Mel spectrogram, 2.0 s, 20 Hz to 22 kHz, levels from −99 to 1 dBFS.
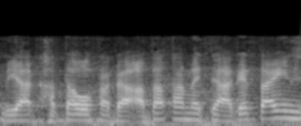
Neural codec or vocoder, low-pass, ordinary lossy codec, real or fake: codec, 16 kHz, 2 kbps, FunCodec, trained on LibriTTS, 25 frames a second; none; none; fake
